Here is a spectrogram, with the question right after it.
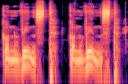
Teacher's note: pero esta ed se pronuncia como T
